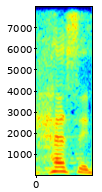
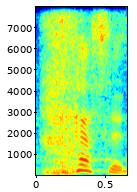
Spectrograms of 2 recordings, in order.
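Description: First: It begins with a soft, plain h sound. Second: It begins with a harsh, raspy throat sound. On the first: The speaker calls it wrong. "you don't just say Hesed" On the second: The speaker calls it right. "This is the hard H"

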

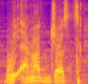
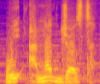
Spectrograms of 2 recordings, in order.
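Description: Both takes have the same delivery.

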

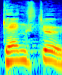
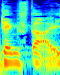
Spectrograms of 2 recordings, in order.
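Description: First: The word ends with a full 'er' sound. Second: The word ends with a dropped-r 'uh' sound. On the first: The speaker calls it right. "Use it gangster" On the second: The speaker calls it wrong. "Don't say gangsta"

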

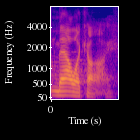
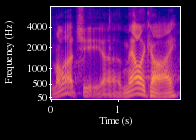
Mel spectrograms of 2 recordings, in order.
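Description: First: It is said in a plain English way. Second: It is said in an Italian-style way.

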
